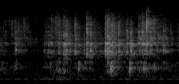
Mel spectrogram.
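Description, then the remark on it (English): Uneven ice cubes rattle and clink inside an oddly shaped glass, a continuous jittery stream of bright, crisp knocks that swell in the middle and carry on without any talking. “Apologies for this noise. Uneven ice in a weird-shaped glass.”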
